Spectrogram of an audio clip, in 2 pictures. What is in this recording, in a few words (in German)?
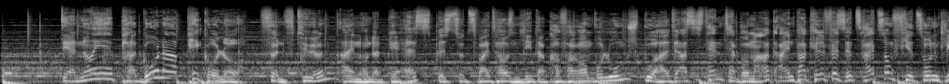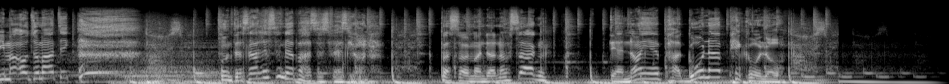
Auto Piccolo DE, Werbung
